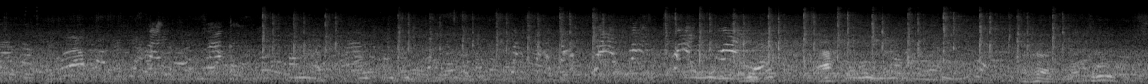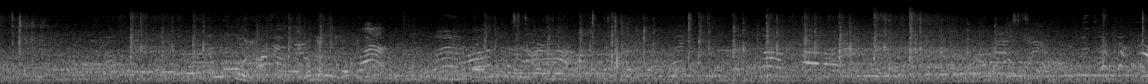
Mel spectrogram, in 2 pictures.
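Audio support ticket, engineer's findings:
Engineer's findings: no audio fault found on review of the ticket audio.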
